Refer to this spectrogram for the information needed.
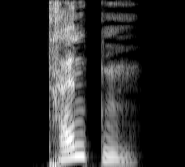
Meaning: inflection of trennen: 1. first/third-person plural preterite 2. first/third-person plural subjunctive II
- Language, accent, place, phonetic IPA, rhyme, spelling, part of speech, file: German, Germany, Berlin, [ˈtʁɛntn̩], -ɛntn̩, trennten, verb, De-trennten.ogg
